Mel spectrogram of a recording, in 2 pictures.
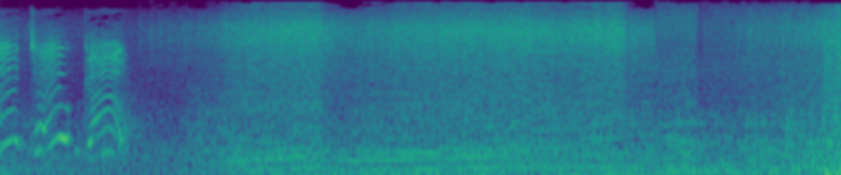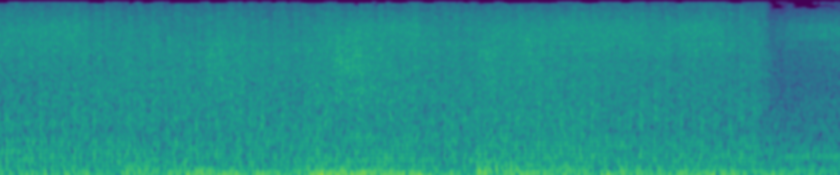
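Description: A vehicle engine hums and revs as it drives.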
